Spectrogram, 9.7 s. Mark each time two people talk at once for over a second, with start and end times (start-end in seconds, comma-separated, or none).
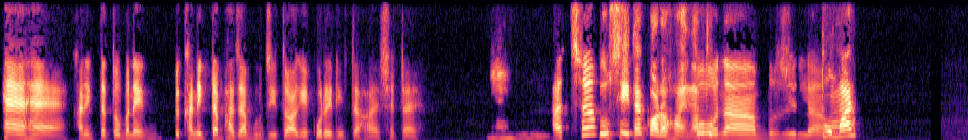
none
